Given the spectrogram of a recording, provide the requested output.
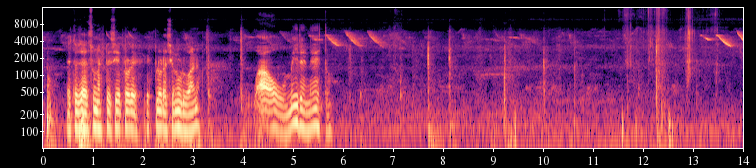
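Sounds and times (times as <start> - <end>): faint outdoor ambience: 0.0 - 14.0
footsteps and light clicks: 6.1 - 13.7.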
